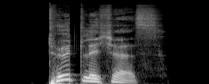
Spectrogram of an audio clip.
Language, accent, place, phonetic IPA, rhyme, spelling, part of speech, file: German, Germany, Berlin, [ˈtøːtlɪçəs], -øːtlɪçəs, tödliches, adjective, De-tödliches.ogg
- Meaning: strong/mixed nominative/accusative neuter singular of tödlich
